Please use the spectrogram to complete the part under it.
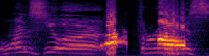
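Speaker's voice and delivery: very loud, booming, ancient village elder voice. Storyteller voicing the village elder giving the party directions, old village elder voice. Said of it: "So, you guys arrive at the village elder's house, and you see a old-ass man. / So, you guys arrive at the village elder's house, and you see a old-ass man. Bald, Old. long Santa Claus-looking beard. Y".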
